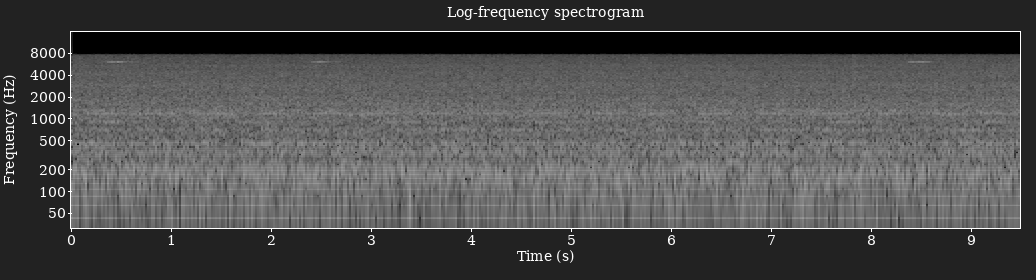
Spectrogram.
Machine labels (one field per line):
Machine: fan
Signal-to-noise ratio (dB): -6 dB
